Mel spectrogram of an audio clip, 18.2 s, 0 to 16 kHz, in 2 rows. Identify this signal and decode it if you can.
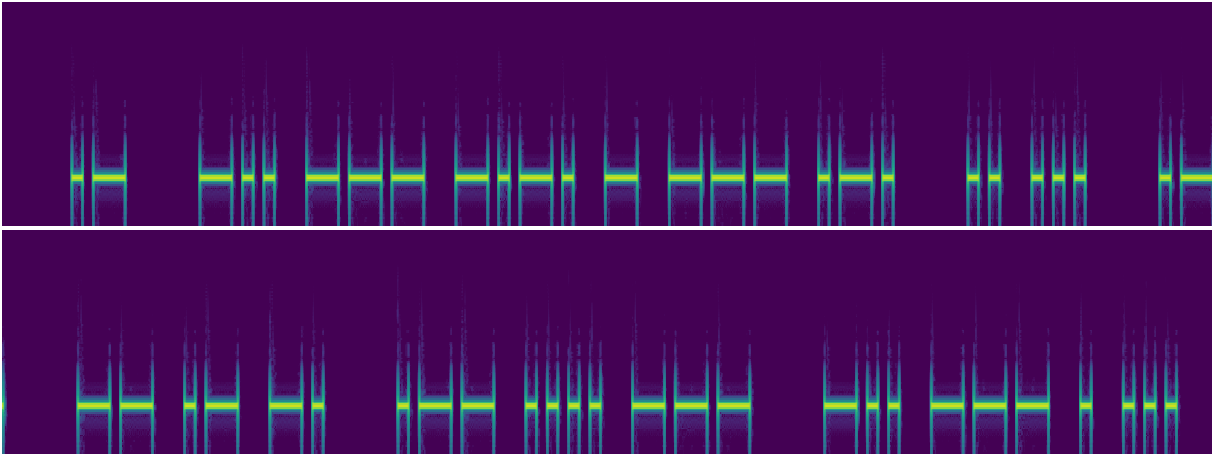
Morse code, heard as a keyed tone, about 15 wpm, 700 Hz. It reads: A DOCTOR IS A MAN WHO DOES
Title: Sentences from Top 1500 Words 15wpm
